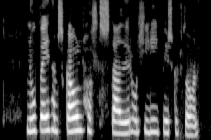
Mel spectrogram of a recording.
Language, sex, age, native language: Icelandic, female, 13, Icelandic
